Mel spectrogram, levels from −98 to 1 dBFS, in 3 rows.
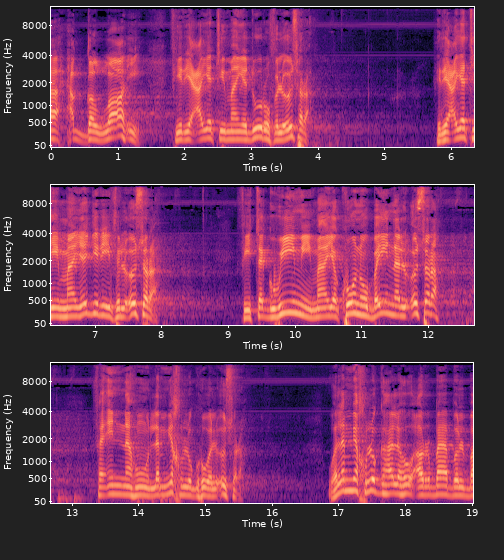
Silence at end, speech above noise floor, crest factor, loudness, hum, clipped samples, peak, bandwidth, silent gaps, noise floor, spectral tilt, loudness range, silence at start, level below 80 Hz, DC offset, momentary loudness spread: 0 s; 38 dB; 16 dB; -16 LUFS; none; under 0.1%; -2 dBFS; 12 kHz; none; -54 dBFS; -3.5 dB/octave; 6 LU; 0 s; -40 dBFS; under 0.1%; 10 LU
